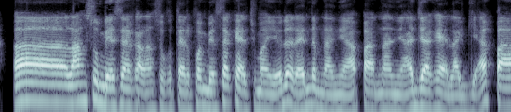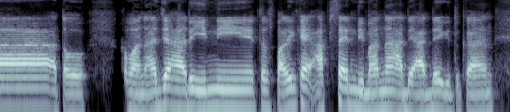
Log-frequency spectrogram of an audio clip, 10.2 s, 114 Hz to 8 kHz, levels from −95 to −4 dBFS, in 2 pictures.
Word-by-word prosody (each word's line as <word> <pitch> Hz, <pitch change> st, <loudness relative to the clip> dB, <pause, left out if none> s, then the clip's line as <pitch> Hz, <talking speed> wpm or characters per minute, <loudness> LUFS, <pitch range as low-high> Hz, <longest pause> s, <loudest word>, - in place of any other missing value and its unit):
Eee, 165 Hz, -1 st, +6 dB
langsung 170 Hz, +1 st, +1 dB
biasa, 145 Hz, -1 st, 0 dB
Kak, -, -, +1 dB
langsungku 125 Hz, 0 st, -11 dB
telepon 125 Hz, +3 st, -2 dB
biasa 125 Hz, +5 st, -1 dB
kayak 125 Hz, -, +1 dB
cuma 120 Hz, -2 st, -3 dB
ya 115 Hz, -, -2 dB
udah 165 Hz, -, +1 dB
random 135 Hz, +5 st, 0 dB
nanya 110 Hz, -2 st, -3 dB
apa, 120 Hz, -, +1 dB
nanya 115 Hz, -1 st, -5 dB
aja 130 Hz, +1 st, +2 dB
kayak, 125 Hz, -1 st, 0 dB
"Lagi 110 Hz, +1 st, -6 dB
apa?" -, -, +2 dB, 0.6 s
Atau, 115 Hz, 0 st, -5 dB, 0.3 s
"Kemana 115 Hz, -1 st, -3 dB
aja 150 Hz, -, +2 dB, 0.2 s
hari 130 Hz, 0 st, -1 dB
ini?" 135 Hz, -1 st, -2 dB
Terus 130 Hz, 0 st, -8 dB
paling 130 Hz, +2 st, -1 dB
kayak -, -, +1 dB
absen 135 Hz, +2 st, -1 dB
di -, -, -1 dB
mana 120 Hz, +1 st, 0 dB
adek-adek 115 Hz, +1 st, -1 dB
gitu 110 Hz, -1 st, -12 dB
kan. 115 Hz, +1 st, -3 dB
125 Hz, 195 wpm, -22 LUFS, 115-140 Hz, 0.6 s, Eee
